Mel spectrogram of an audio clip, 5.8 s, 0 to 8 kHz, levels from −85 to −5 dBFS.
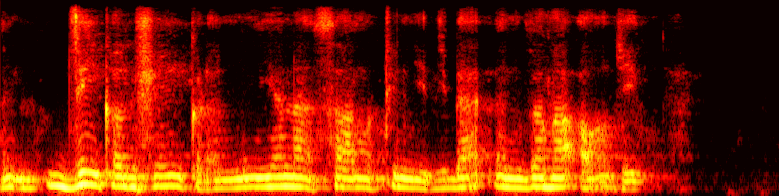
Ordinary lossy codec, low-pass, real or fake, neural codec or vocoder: none; 7.2 kHz; fake; codec, 24 kHz, 0.9 kbps, WavTokenizer, medium speech release version 1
